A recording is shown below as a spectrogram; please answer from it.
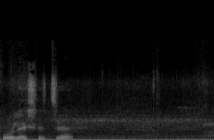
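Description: Steady low rumble of road traffic, with a brief voice over it in the first part.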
